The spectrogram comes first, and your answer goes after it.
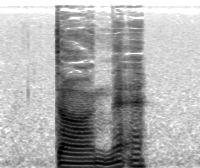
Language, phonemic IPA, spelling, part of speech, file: Navajo, /tɑ̀ːnɛ́ʔɛ́/, daanéʼé, noun, Nv-daanéʼé.ogg
- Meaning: 1. toy, plaything 2. mobile, puzzle, frisbee 3. amusement, playing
